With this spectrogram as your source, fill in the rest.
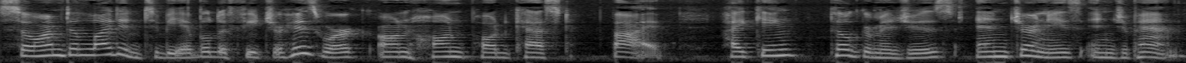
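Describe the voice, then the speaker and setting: With lively intonation and a moderate pace, a woman speaks over noticeable background noise. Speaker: podcast host. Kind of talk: casual interview chat. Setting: in-person recording.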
